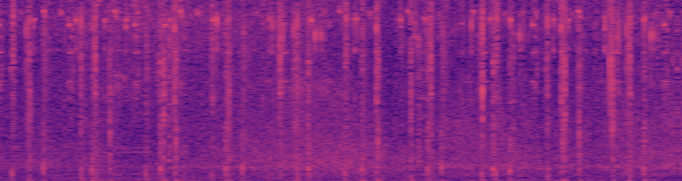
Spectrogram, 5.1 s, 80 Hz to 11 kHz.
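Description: Hoofbeats of Roach, Geralt's horse in The Witcher 3: Wild Hunt, galloping in a steady rapid clip-clop over a dense, continuous game soundscape, close and fairly loud throughout.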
